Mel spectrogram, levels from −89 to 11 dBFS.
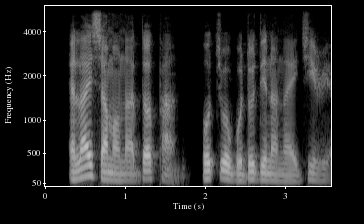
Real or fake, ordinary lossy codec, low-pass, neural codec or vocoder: fake; none; 5.4 kHz; codec, 16 kHz, 0.5 kbps, X-Codec, HuBERT features, trained on LibriSpeech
